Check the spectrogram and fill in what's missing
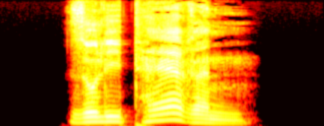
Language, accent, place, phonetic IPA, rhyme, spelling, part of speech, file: German, Germany, Berlin, [zoliˈtɛːʁən], -ɛːʁən, solitären, adjective, De-solitären.ogg
- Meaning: inflection of solitär: 1. strong genitive masculine/neuter singular 2. weak/mixed genitive/dative all-gender singular 3. strong/weak/mixed accusative masculine singular 4. strong dative plural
